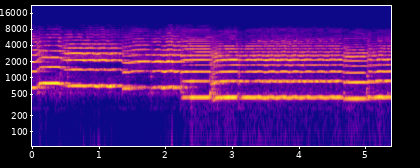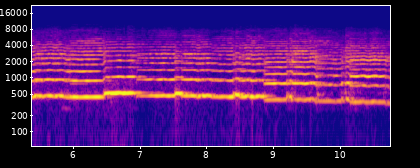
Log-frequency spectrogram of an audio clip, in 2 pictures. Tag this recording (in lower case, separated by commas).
musical instrument, music, fiddle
